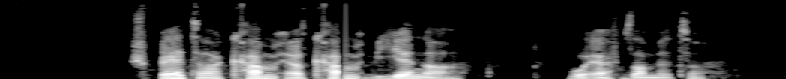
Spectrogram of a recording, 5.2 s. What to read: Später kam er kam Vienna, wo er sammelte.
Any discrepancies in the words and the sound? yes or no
yes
